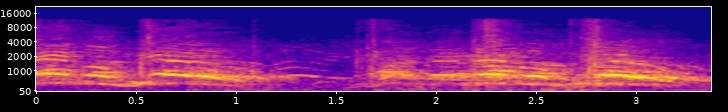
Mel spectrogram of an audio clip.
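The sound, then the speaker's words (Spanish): A large crowd of hundreds of protesters in a street shouts together in loud, sustained waves, many voices rising and falling in rough unison with sharp bursts of yelling every second or so. “Miren, son cientos y cientos de personas”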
